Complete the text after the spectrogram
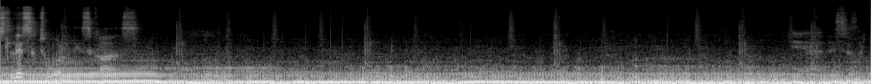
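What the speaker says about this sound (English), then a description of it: "Listen to one of these cars." A loud, deep engine of a Nissan Skyline GT-R or BMW M5 rumbles steadily nearby at a car meet, with a brief shift in pitch early on, while people talk in the background.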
